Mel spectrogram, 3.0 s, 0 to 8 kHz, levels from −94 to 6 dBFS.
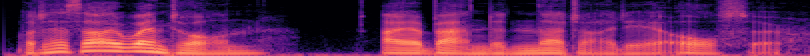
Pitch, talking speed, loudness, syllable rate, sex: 110 Hz, 195 wpm, -19 LUFS, 6.0 syllables/s, male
